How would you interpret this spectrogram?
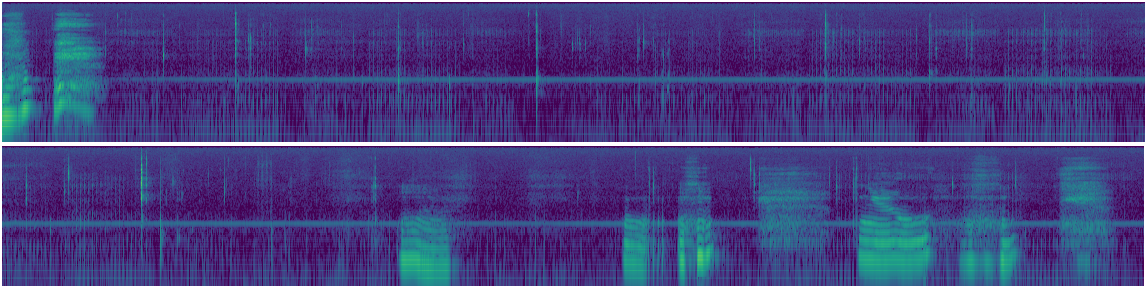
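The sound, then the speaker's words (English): A person imitates a cat grooming itself, making soft, steady licking and purring noises, then a few louder, wavering mew-like hums near the end. “I have to groom myself now. Like a proper kitty.”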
